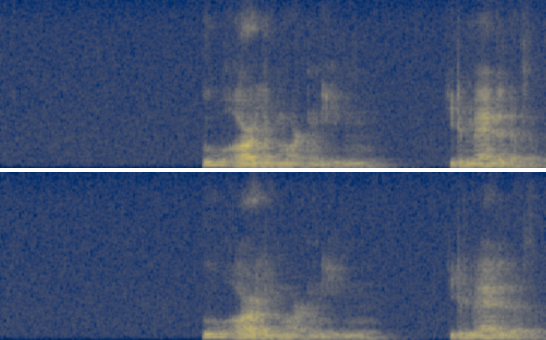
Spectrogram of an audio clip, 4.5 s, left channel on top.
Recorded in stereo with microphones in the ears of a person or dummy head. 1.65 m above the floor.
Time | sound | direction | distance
1.7 | a man speaking | 35° left (ahead or behind) | 2.5 m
